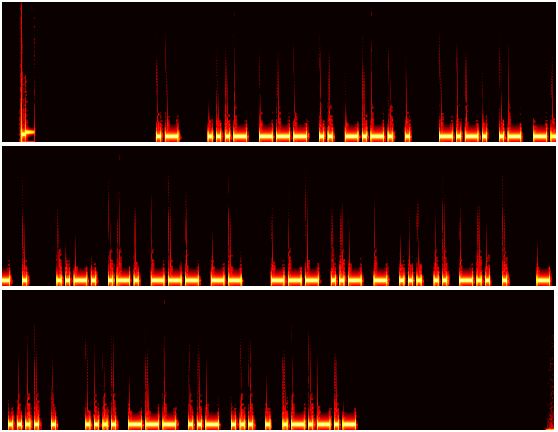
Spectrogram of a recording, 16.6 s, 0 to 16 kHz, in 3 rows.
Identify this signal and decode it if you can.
Morse code, heard as a keyed tone, about 28 wpm, 700 Hz. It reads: A VOICE CAME FROM OUTSIDE THE HOUSE.
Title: Sentences from Top 1000 Words - Review Part 6 - 28wpm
